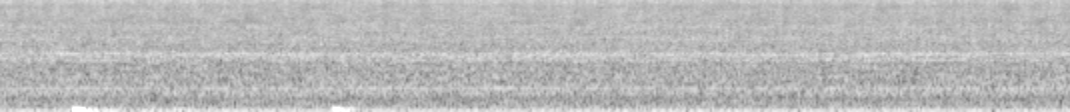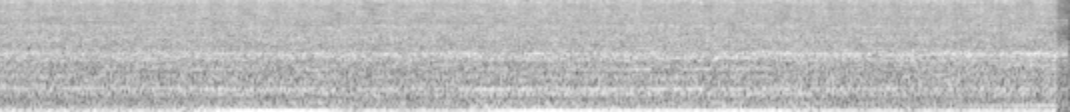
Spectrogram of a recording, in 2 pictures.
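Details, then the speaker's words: Toyota bought at auction and driven straight home without problems: a quiet, even idle rumble with no knocks, misses or ticking, only a couple of faint thumps. The engine sounds good with nothing wrong. "So as you can see, the motor sounds good. There's nothing wrong with the motor."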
